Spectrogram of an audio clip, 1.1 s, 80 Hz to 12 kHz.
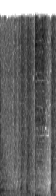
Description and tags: Just a drum fill.
Recorded using a SONY condenser mic and an iRiver H340.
